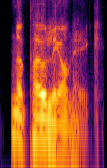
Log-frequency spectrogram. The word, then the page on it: Napoleonic: British English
